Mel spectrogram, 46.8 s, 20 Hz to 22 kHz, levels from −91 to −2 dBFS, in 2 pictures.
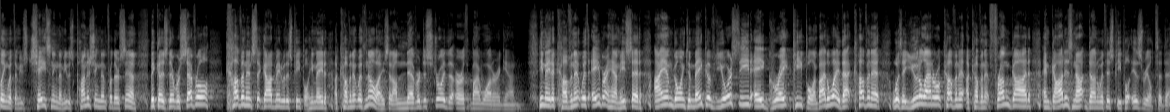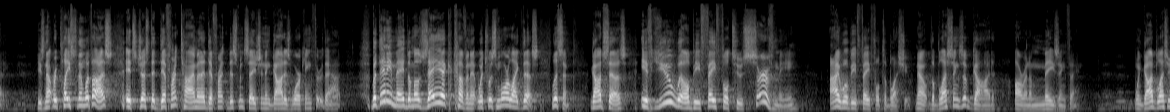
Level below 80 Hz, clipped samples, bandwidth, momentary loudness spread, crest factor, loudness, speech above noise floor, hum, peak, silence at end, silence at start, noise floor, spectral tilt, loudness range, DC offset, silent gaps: -80 dBFS; under 0.1%; 18 kHz; 14 LU; 20 dB; -25 LUFS; 47 dB; none; -6 dBFS; 0 s; 0 s; -72 dBFS; -5 dB/octave; 9 LU; under 0.1%; none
